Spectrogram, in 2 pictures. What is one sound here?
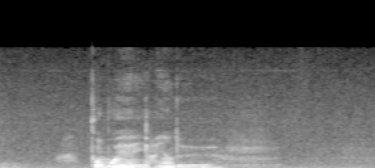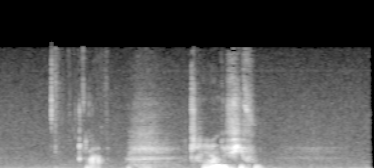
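A young woman talks expressively close to a microphone, in short bursts with pauses.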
